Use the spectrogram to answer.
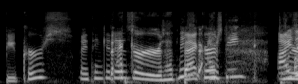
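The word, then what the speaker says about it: Paige Bueckers: Beckers and like the U.S.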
